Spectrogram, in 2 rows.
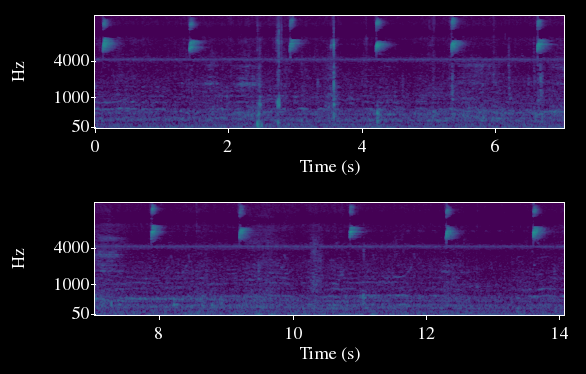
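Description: Faint hum of honeybees around an open hive, with a short high chirp repeating about every 1.3 seconds. A few light clicks come about two and a half to three and a half seconds in.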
